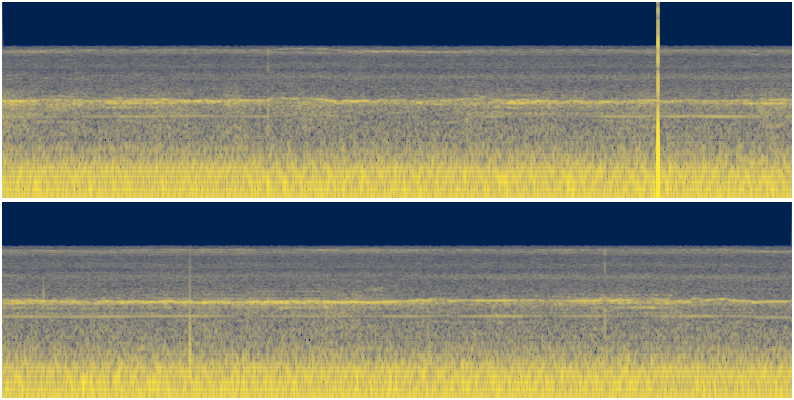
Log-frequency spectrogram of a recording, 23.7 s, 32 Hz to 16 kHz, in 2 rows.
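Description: Xieda 9958 micro RC helicopter flying, its small electric motor and rotor giving a steady whine that wavers slightly in pitch. A single sharp click a little under halfway through.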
